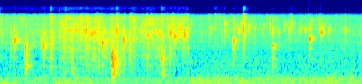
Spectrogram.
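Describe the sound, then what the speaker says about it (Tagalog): Garlic sautéing in hot oil for squid adobo, a close, continuous crackling sizzle with bubbling pops throughout, no speech. "At pag mainit na, igisa na natin yung bawang"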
